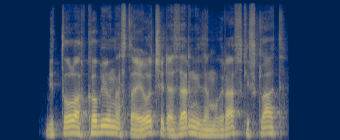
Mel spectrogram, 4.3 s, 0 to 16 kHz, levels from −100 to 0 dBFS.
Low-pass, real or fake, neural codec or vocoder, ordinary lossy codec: 14.4 kHz; fake; codec, 44.1 kHz, 7.8 kbps, DAC; none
